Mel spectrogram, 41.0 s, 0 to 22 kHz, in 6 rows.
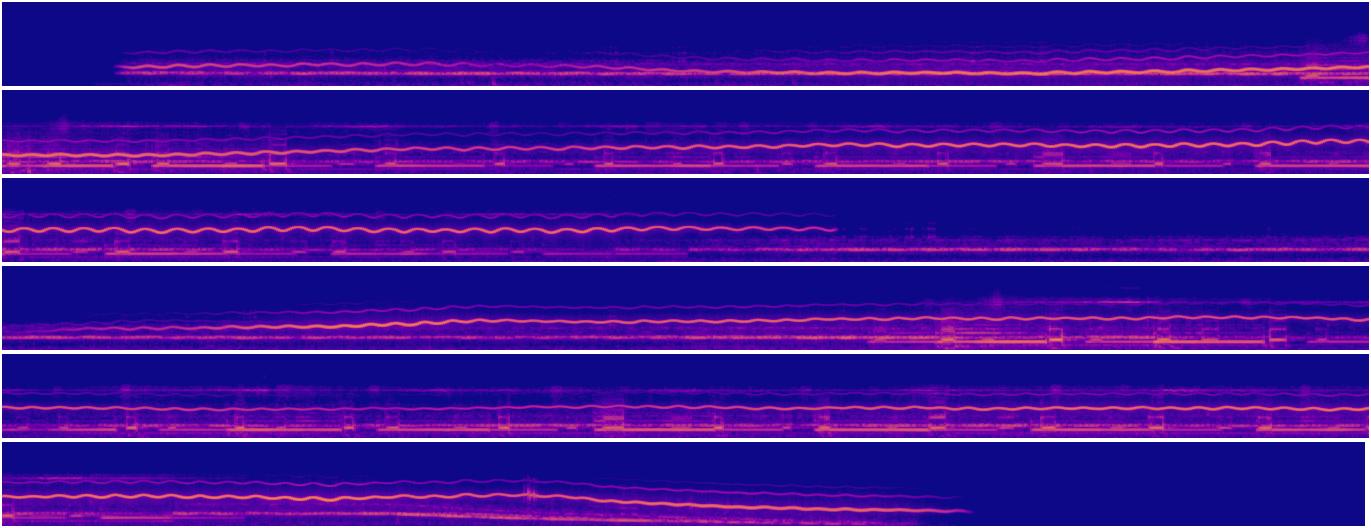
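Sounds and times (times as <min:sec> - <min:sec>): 
sci-fi theremin: 0:00.6 - 0:39.0.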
